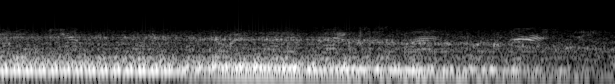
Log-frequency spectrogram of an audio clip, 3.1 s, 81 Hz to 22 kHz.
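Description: A car engine hums in a low, steady drone as the vehicle winds slowly up the driveway to the DeSalle mansion overlooking the ocean at 7:30 as the fog lifts, the rumble easing off slightly toward the end.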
